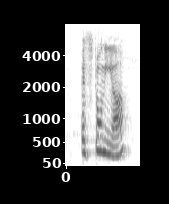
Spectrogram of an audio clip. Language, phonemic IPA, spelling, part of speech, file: Marathi, /es.ʈo.ni.ja/, एस्टोनिया, proper noun, LL-Q1571 (mar)-एस्टोनिया.wav
- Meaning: Estonia (a country in northeastern Europe, on the southeastern coast of the Baltic Sea)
